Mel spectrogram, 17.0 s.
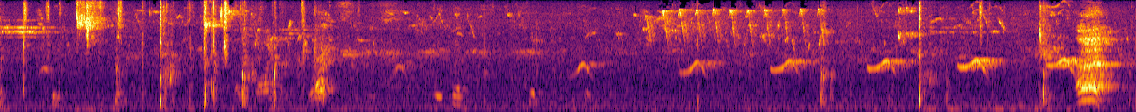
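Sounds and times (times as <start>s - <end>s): high bird chirps: 0.0s - 6.7s, 9.7s - 16.2s
tennis balls being struck: 1.7s - 4.3s
bird whistling: 13.0s - 15.1s.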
